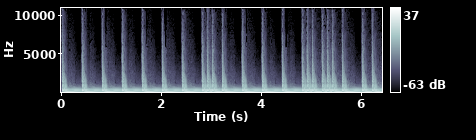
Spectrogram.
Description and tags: Hardstyle kick
hardcore, kick, electronic, hardstyle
